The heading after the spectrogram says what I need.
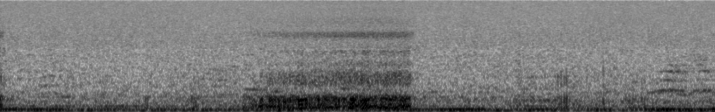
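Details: Female French Bulldog snoring in her sleep: quiet rumbling breaths with one louder rattling snore over a low room hum.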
